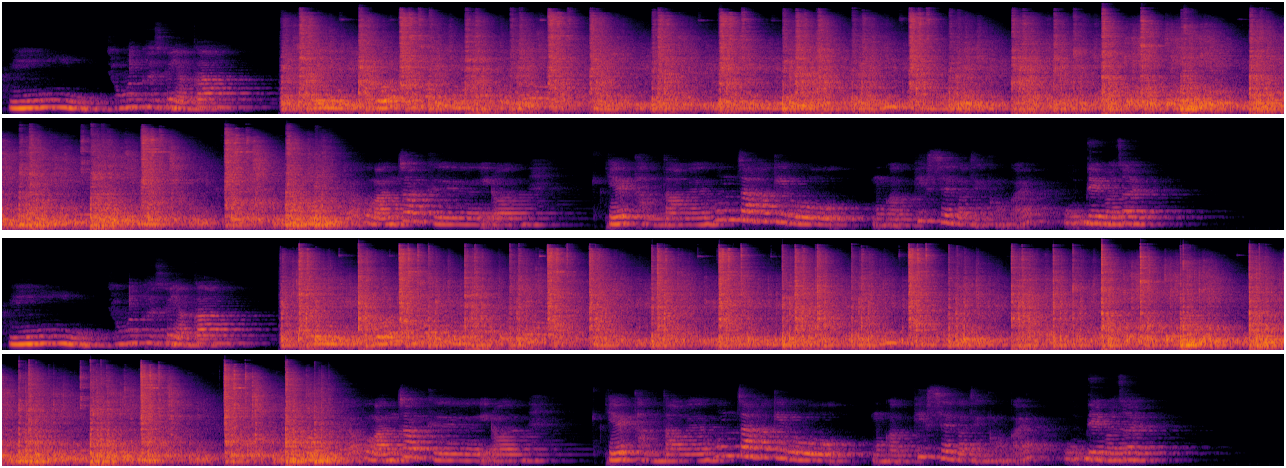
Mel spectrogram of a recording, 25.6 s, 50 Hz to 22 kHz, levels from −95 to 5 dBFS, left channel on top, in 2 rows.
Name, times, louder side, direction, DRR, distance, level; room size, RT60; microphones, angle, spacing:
voice 1, 0.1-0.9 1.7-2.3 3.1-6.6 13.2-14.6 15.8-18.2 18.9-21.2 21.5-23.1, equal, 15° right, -4 dB, 0.4 m, -37 dB
voice 2, 1.1-2.1 7.0-13.1 13.4-14.9 23.4-24.2, left 1 dB, 65° left, -3 dB, 0.8 m, -42 dB
sound 1, 2.8-16.1, right 1 dB, 75° right, 0.6 m, -30 dB
3.7 x 2.4 x 2.3 m, 1.1 s
head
